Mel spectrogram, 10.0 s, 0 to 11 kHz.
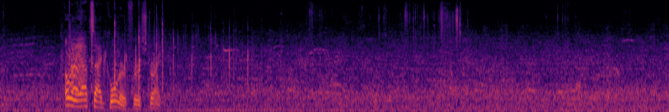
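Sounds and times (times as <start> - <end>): murmur of spectators talking: 0.0 - 10.0.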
